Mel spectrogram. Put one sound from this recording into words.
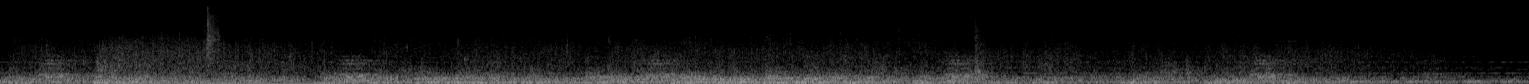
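A deep underwater rumble drones steadily, muffled as if through thick glass.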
